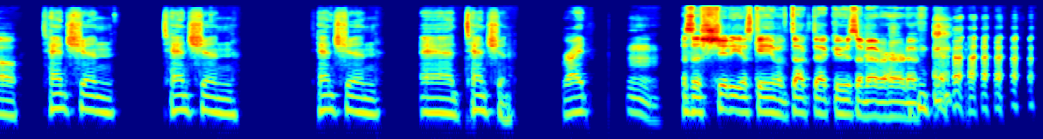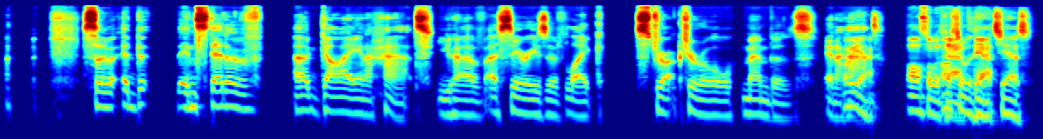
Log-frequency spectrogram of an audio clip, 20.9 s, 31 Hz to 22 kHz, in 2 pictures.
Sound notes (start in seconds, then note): 9.1 laughter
